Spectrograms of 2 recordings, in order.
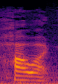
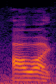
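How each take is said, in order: First: The word begins with an h sound. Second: The word begins with a vowel sound. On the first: The speaker calls it wrong. "not our" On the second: The speaker calls it right. "The pronounced is our"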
